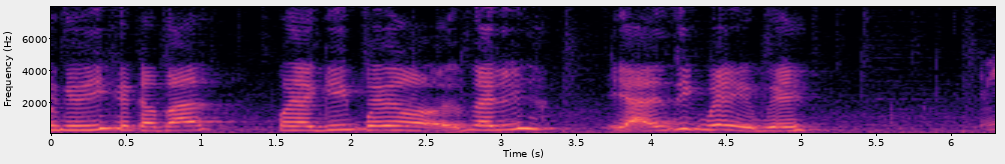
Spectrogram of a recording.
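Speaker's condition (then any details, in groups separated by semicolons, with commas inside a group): Cerebral palsy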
